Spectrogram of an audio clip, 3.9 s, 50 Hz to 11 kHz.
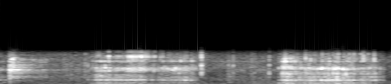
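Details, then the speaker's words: Boy who normally breathes very shallowly, breathing deeply into a carbon dioxide rebreathing mask with bag, given for 30 seconds every 3–5 minutes: noisy, rough breaths with hissing airflow, swelling and fading. "you can see with the bag he's breathing deeper"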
